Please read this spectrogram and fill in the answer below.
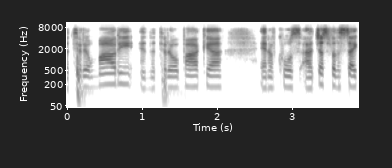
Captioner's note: non-english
